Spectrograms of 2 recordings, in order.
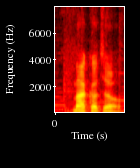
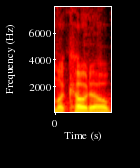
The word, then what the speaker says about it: Makoto: Your first pronunciation of Makoto is correct. Okay, yeah. Makoto, yeah. Because I know in the game they call him Makoto, but like I've always thought like based on the way the Japanese pronounce it, it's like Makoto. Because it's like it's all the same stress or whatever.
